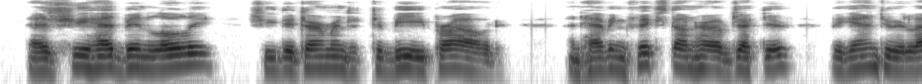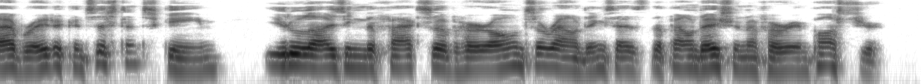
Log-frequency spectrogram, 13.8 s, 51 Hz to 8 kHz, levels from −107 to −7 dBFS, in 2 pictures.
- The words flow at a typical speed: Yes, average, 150 wpm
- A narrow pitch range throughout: Yes, narrow, 2.3 semitones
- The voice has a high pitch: No, low, 135 Hz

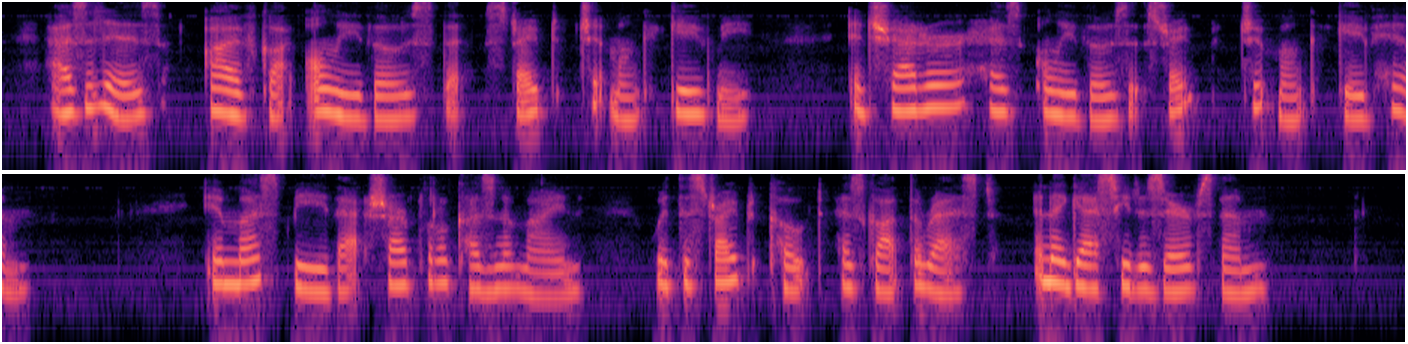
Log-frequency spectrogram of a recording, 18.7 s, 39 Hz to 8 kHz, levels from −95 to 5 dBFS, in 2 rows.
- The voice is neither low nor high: No, high, 230 Hz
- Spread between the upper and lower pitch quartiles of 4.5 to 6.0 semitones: No, average, 3.7 semitones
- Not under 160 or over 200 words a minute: No, average, 145 wpm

